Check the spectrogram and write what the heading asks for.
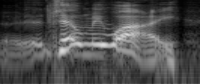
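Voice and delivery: high, stammering fear; trembling. A narrator's reading. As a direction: quaver it out.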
